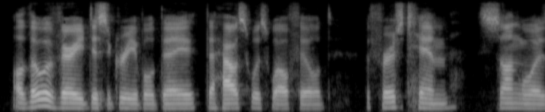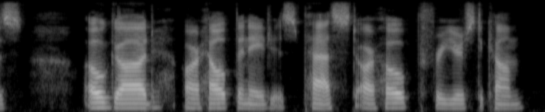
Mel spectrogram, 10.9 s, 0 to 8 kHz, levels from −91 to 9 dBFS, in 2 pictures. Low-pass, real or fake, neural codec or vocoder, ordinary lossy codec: 7.2 kHz; real; none; AAC, 48 kbps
